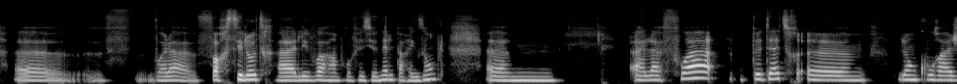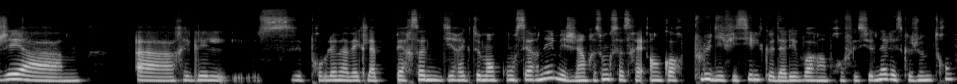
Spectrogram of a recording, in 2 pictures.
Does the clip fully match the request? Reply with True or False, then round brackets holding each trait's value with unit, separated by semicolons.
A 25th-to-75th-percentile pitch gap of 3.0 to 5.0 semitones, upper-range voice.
False (2.5 semitones; 195 Hz)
